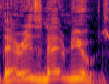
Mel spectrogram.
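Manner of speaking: put-on very high, slow, old-time posh RP announcer. Mocking old-time posh announcers who wore bow ties to read the news: posh english announcer voice. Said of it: "that's posh English".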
